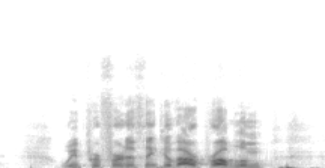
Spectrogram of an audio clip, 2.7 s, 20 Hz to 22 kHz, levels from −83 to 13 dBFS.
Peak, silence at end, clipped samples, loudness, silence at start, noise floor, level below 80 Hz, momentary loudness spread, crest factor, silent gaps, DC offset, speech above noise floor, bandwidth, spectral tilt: -12 dBFS; 0.25 s; under 0.1%; -32 LUFS; 0.55 s; -63 dBFS; -52 dBFS; 16 LU; 22 dB; none; under 0.1%; 31 dB; 14.5 kHz; -4 dB/octave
